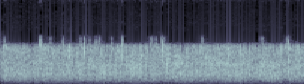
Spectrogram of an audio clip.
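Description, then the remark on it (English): A burst of crowd applause sound effect, dense and steady, with many hands clapping at once in a continuous hiss-like wash of claps, fairly loud, with no voices. “So round of applause for that.”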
